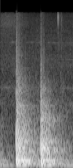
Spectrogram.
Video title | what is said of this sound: How to use a Stud Finder | that's a hollow wall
